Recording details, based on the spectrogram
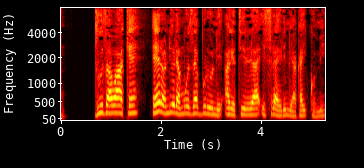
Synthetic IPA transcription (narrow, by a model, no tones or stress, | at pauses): ðuːðawakɛ | ɛɾɔnioɾeamozɛbuɾuniʔaɣetiɾeɾaʔisɾaɛɾimeakaikomi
